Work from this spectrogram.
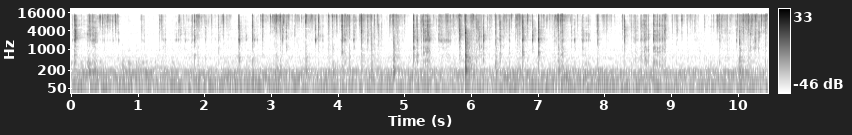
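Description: A utility-knife blade scrapes and cuts crumbly shavings off a solid, translucent amber glycerin soap bar with a dry surface, held in the hand. Dense, dry crackling scrapes and small crisp snaps with bright, high hiss run throughout, over a low steady hum, with a few sharper cuts standing out near the middle.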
